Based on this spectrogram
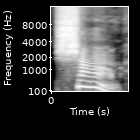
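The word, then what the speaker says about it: שם: word for name and i'm just going to say it from the ancient pronunciation is sham and sham means it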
